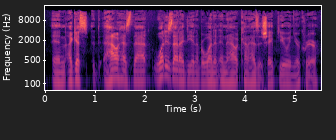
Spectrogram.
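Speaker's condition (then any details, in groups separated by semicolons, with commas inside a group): No condition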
